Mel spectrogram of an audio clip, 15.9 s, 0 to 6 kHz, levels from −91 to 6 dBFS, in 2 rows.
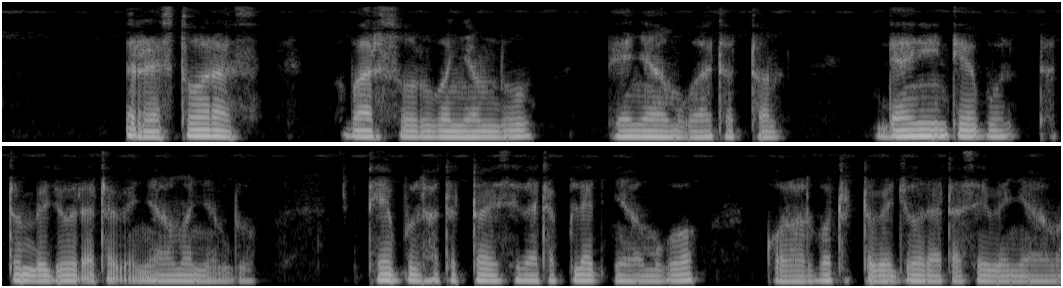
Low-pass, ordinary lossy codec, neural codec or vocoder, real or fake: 5.4 kHz; MP3, 48 kbps; vocoder, 44.1 kHz, 128 mel bands every 256 samples, BigVGAN v2; fake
